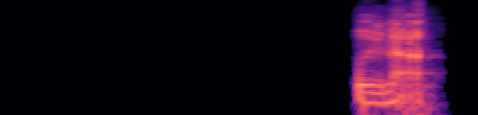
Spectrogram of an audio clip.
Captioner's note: silence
